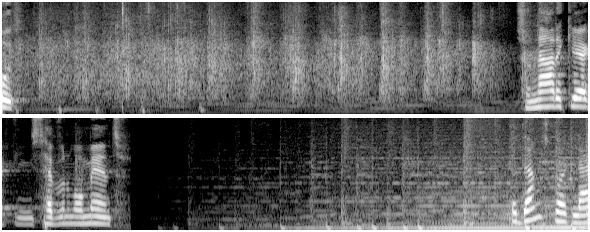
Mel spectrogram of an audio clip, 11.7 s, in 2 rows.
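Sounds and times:
speech: 0.0s - 0.3s, 5.2s - 7.2s, 10.9s - 11.7s
audience applause: 0.0s - 5.5s.

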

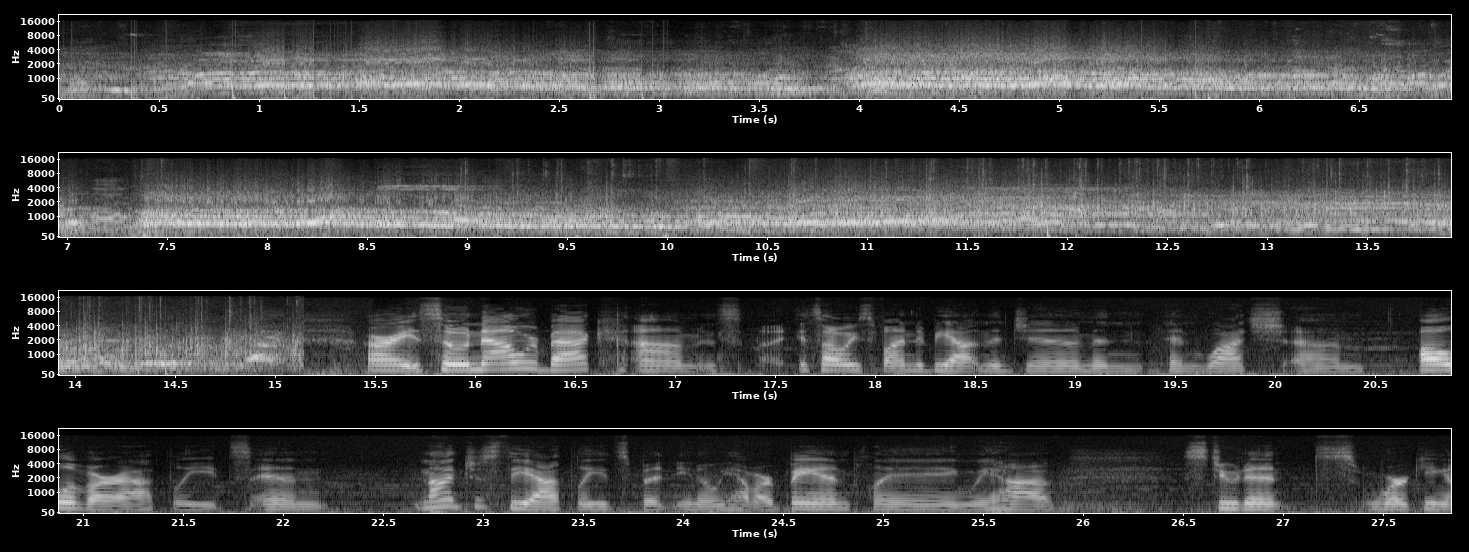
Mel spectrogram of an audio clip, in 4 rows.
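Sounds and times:
busy roar of crowd noise: 0.0s - 15.2s
student section chanting a cheer: 0.0s - 15.2s
speech: 15.6s - 27.8s.

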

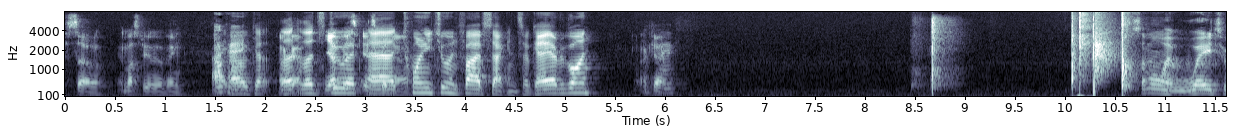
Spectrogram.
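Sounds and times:
speech: 0.0s - 6.2s, 10.8s - 11.6s
hand clap: 8.6s - 9.0s, 10.0s - 10.8s.

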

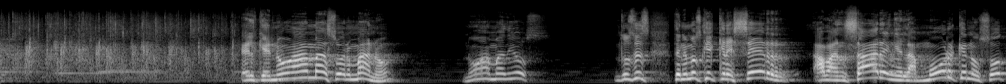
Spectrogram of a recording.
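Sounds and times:
audience applause: 0.0s - 3.0s
speech: 2.4s - 4.0s, 4.6s - 5.5s, 6.1s - 10.0s.

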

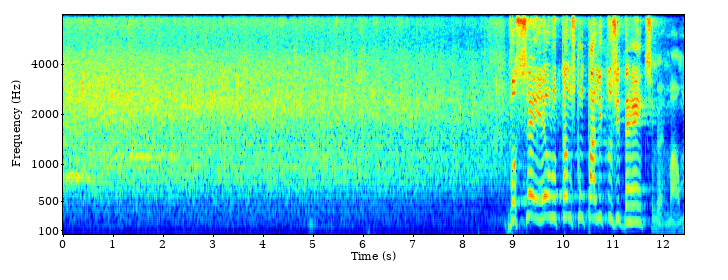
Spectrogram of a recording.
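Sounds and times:
audience applauding: 0.0s - 8.9s
speech: 8.9s - 12.4s.

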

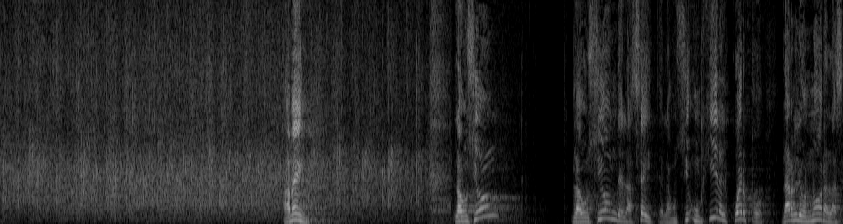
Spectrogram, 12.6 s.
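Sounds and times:
audience clapping loudly: 0.0s - 6.8s
speech: 4.2s - 4.7s, 6.8s - 7.6s, 8.6s - 12.6s.

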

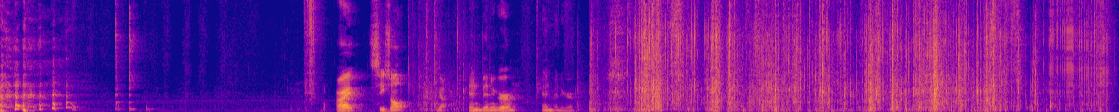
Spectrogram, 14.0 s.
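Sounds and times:
speech: 4.2s - 7.4s
opening a crinkly bag of chips: 5.1s - 6.0s, 7.2s - 13.9s.

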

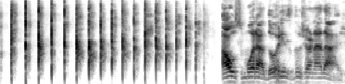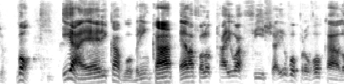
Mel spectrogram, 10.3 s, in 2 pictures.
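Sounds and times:
audience clapping hands in a brisk steady rhythm: 0.0s - 3.2s
speech: 3.3s - 10.3s.

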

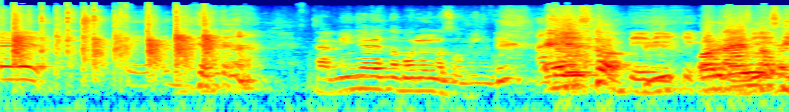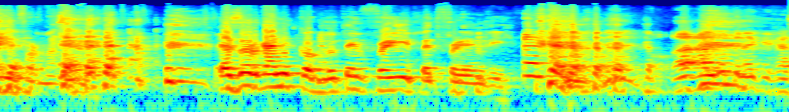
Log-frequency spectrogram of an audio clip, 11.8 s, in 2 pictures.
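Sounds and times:
applause: 0.0s - 1.8s
laughter: 1.4s - 2.0s, 3.8s - 8.6s, 9.3s - 11.8s
speech: 2.4s - 11.8s.

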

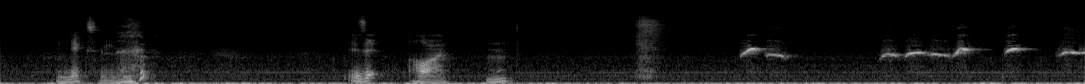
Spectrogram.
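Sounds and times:
speech: 0.6s - 1.7s, 3.5s - 5.2s
short burst of breath: 6.3s - 6.8s
person whistling a film theme tune: 7.4s - 8.0s, 8.8s - 10.8s.

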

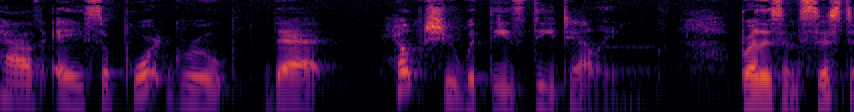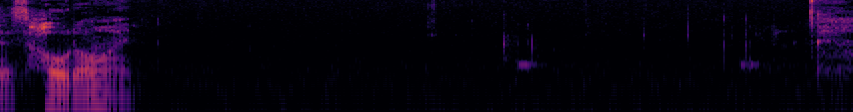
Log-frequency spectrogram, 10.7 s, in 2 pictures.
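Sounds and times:
speech: 0.0s - 6.2s
telephone dialing beeps: 8.5s - 8.8s, 9.9s - 10.2s.

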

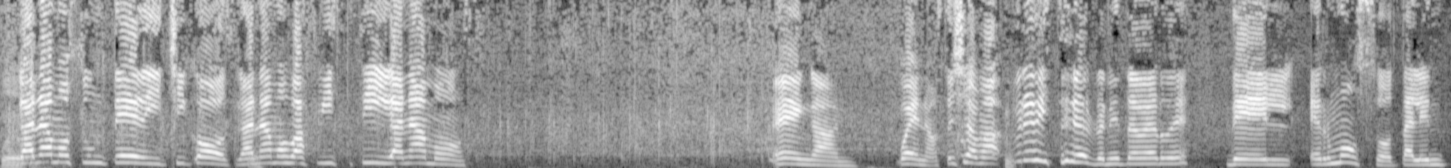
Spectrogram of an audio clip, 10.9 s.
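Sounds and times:
speech: 0.0s - 3.6s, 5.8s - 10.8s
applause: 0.0s - 6.1s.

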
